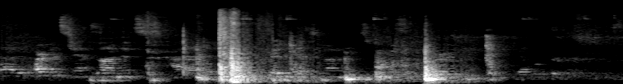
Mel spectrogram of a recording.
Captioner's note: faintly speaking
